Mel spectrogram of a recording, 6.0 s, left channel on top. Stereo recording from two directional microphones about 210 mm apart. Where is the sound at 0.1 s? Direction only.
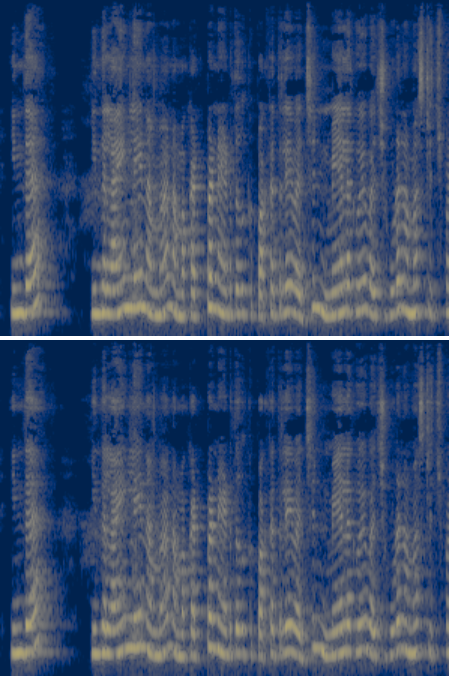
20° left (ahead or behind).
